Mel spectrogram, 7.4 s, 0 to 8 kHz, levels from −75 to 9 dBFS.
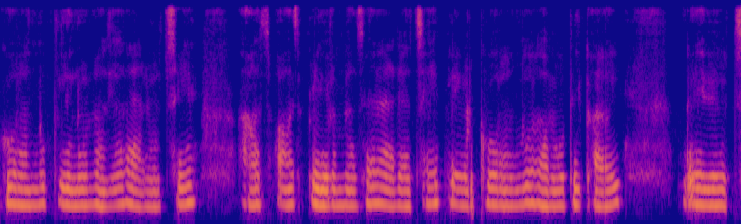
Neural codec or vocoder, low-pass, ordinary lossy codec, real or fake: codec, 24 kHz, 1.5 kbps, HILCodec; 7.2 kHz; none; fake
